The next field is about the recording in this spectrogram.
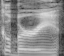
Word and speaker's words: Burry: Am I saying that right? Is it Burry? – Yeah, Michael Burry.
